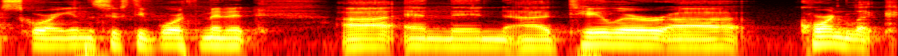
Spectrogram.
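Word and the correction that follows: Kornieck: I think I'm pronouncing that right. Korniak, sorry. I thought that was an L. Korniak, thank you.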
